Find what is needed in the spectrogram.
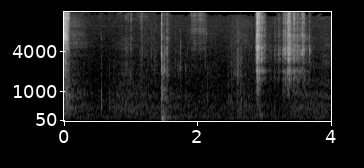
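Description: Quiet small handling sounds of tabletop craft work, glue bottle and googly eye in hand: one sharp click about one and a half seconds in, then two softer taps near the end.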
